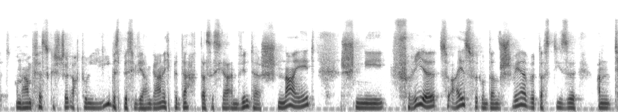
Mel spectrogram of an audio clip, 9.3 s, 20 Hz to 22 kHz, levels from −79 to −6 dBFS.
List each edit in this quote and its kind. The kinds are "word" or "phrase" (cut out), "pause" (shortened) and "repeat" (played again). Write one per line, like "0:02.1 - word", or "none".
0:05.1 - word
0:07.5 - word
